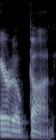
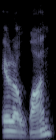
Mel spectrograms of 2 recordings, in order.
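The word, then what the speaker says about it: Erdoğan: so so to clarify it's not erog gun it's ero one have I been have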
